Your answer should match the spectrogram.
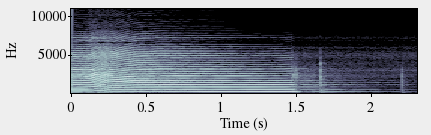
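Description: Electric guitar note at fret 5 in the minor pentatonic, bent up a whole tone with a quick scoop, sustained loud and clear, then cut off, followed by a couple of faint picked taps.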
